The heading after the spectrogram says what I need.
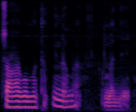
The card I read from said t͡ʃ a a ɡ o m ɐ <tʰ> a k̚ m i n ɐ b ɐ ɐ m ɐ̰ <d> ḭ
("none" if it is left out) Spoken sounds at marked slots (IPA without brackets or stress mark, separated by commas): tʰ, d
